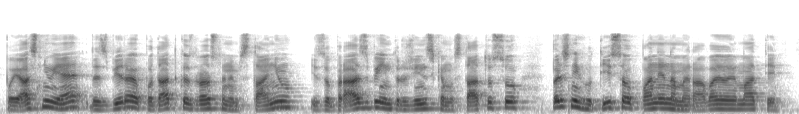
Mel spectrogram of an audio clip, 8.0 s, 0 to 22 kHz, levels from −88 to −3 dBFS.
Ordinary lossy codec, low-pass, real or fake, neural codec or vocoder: none; 7.2 kHz; real; none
